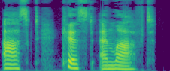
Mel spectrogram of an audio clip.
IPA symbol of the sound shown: t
